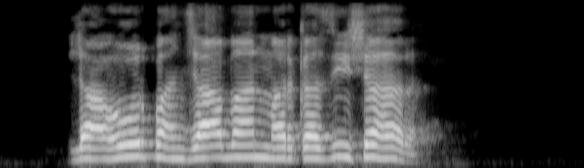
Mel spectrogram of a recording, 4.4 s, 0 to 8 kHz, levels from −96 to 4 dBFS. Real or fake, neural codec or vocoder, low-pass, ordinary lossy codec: fake; codec, 24 kHz, 3.1 kbps, DualCodec; 7.2 kHz; MP3, 64 kbps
